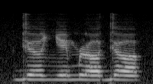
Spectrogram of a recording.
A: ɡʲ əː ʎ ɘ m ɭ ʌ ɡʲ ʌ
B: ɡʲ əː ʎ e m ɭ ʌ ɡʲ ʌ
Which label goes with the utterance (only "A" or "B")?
B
